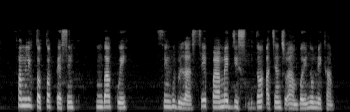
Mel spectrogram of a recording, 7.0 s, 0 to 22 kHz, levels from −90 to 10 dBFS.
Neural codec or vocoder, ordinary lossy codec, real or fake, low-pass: none; none; real; 7.2 kHz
